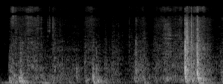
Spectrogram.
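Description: Cardboard shipping box and its plastic-sealed contents rustling and scraping as the package is pulled out by hand, with one sharp snap of cardboard near the end.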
